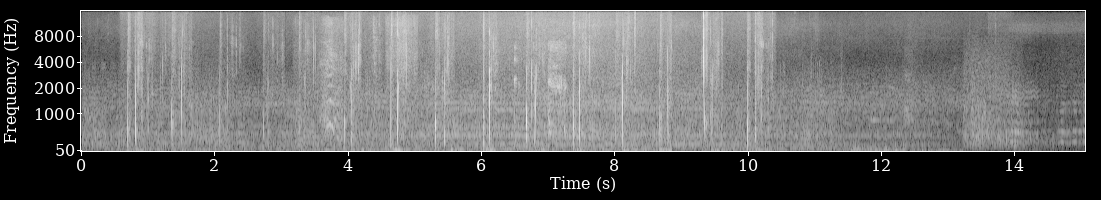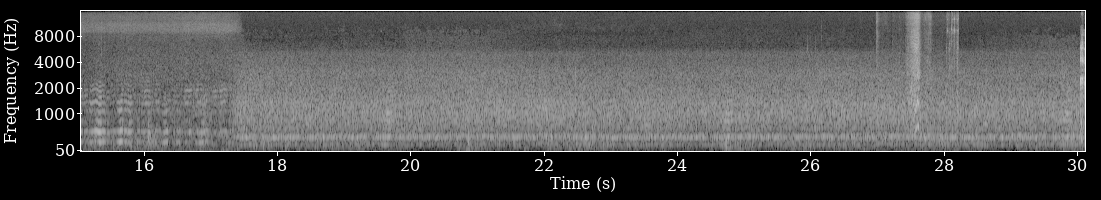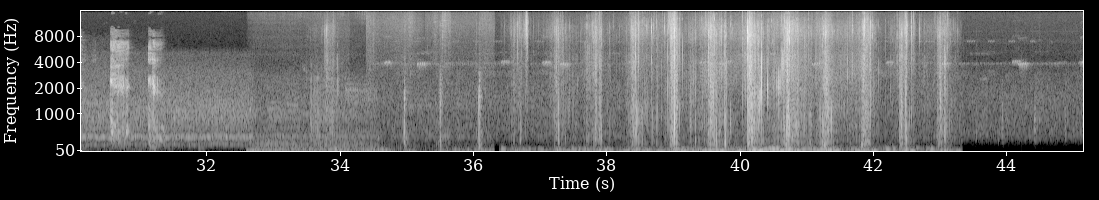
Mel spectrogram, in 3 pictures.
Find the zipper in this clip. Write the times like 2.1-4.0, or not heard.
3.1-5.0, 26.9-28.2, 33.5-34.1.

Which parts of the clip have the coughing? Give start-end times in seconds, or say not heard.
6.5-7.3, 30.0-31.4.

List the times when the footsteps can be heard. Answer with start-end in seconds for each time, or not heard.
0.7-10.4, 33.5-43.4.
